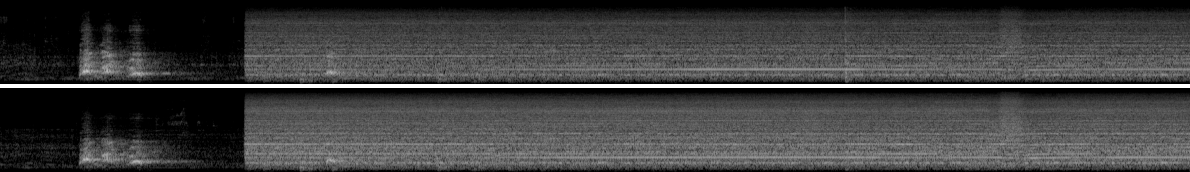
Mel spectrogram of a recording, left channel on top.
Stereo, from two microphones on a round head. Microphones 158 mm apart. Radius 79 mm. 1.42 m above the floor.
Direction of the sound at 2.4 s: 25° right (ahead or behind).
